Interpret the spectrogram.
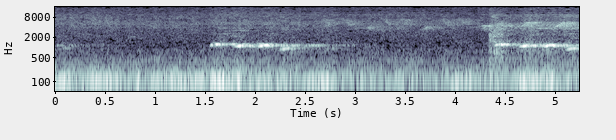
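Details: Indian cuckoo from Cheonmasan, Incheon, Korea, known for calling all night as spring ends: one full four-note whistled phrase with a dropping last note, then the next phrase beginning after a brief click, over low background rumble.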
